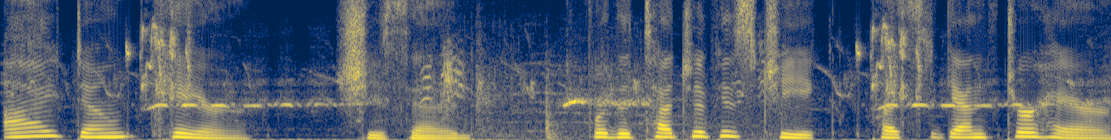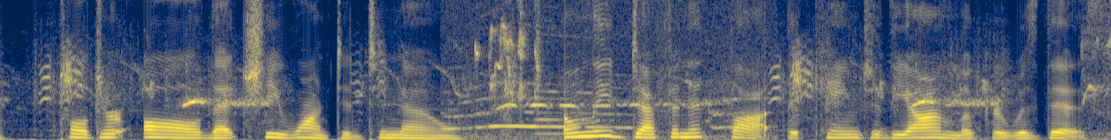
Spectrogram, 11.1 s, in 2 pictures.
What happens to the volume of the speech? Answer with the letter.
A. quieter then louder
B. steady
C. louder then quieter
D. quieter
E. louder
B.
